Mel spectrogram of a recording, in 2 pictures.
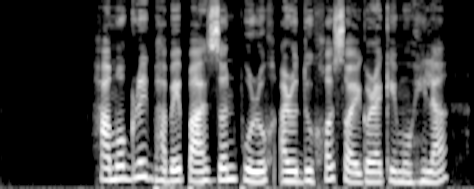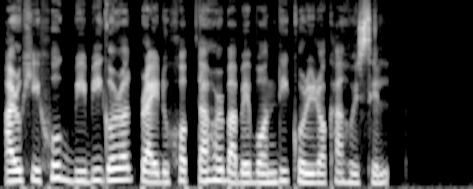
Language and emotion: Assamese, neutral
